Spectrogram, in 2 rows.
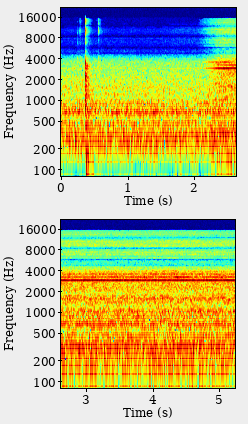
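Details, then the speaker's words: Unitra ZRK Kasprzak AT-9100 receiver, amplifier reported OK, tuner faulty with misaligned input and IF; switch-on click then steady hiss, no station, right channel silent. Power stage may work, something not connecting; tuner needs retuning. "Znaczy szumi, a prawego nie słychać, ale przy włączeniu słychać puknięcie, czyli końcówka mocy może być sprawna, tylko coś nie łączy."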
